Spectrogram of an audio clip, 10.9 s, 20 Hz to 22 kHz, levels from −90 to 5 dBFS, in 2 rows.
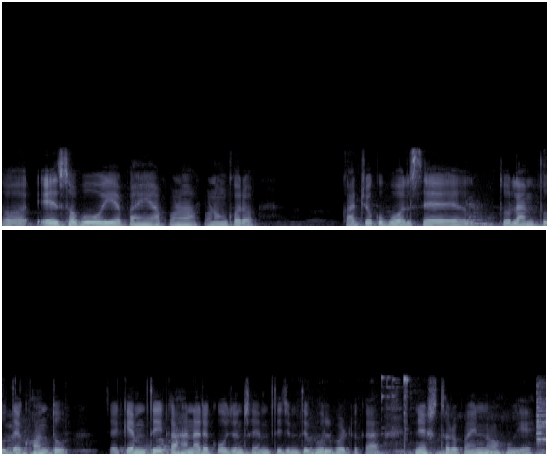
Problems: low volume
